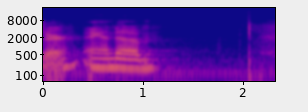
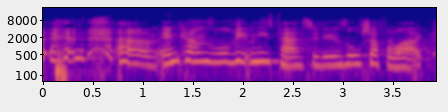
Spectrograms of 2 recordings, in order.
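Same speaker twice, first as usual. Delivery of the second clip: high-pitched laughter through the words; can barely get it out for laughing; laughing hard; 4 semitones higher than usual. Real, not acted. To the audience, recalling the pastor's entrance, laughing.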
